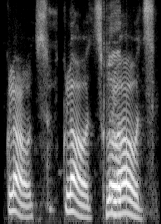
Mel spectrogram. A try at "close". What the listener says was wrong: you got to make a longer vowel sound close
